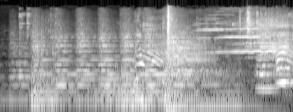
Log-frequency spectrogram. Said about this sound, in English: He shrugs, then flicks his reins, making his horse rear up.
